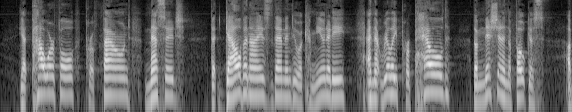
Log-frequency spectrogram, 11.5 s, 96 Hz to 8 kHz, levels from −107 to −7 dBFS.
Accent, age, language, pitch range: American, 50-69, English, 155-200 Hz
